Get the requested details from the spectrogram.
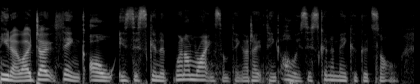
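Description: Here a woman speaks with ordinary pitch variation. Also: very clean recording, silent background. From Leicestershire, England. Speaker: singer-songwriter. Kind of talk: casual interview chat. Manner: fast talker, gets louder.

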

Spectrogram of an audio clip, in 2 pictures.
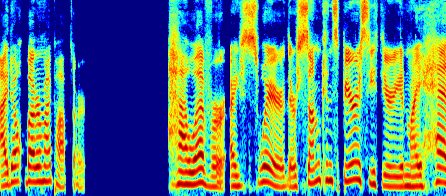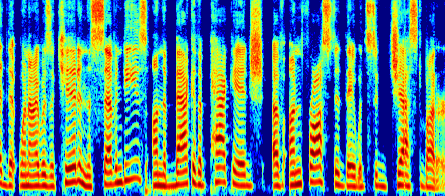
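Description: In an ordinary speaking voice, a woman talks at a moderate pace and medium pitch with ordinary pitch variation and a dry, close sound with no echo. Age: 50s. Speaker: rock musician. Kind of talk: casual chat. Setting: studio.

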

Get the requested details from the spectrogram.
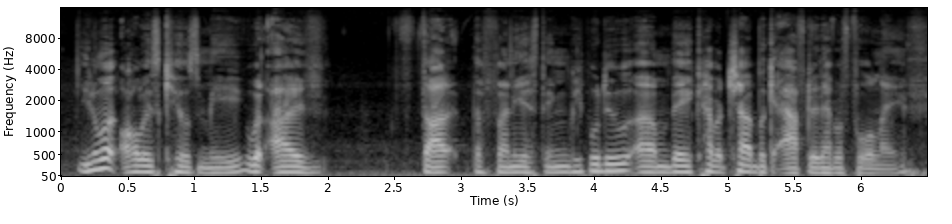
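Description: An ordinary speaking voice from a man at medium pitch comes at a moderate pace, with ordinary pitch variation and big swings in loudness. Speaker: podcast co-host and poet. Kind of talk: casual chat.

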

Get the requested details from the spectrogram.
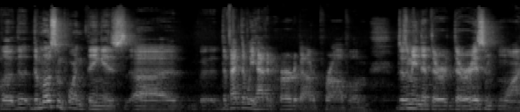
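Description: Against noticeable background noise, a man speaks at a moderate pace with hardly any pauses. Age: 30s. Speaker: employment attorney. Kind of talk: casual panel discussion.

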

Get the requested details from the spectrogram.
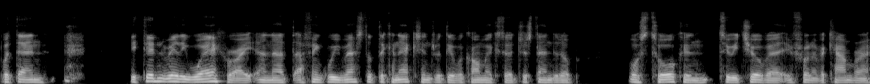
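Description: Speaking at a very fast pace, a man uses a fairly low pitch and fairly even intonation. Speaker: stand-up comedian. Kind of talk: casual interview chat. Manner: jokey, self-deprecating.

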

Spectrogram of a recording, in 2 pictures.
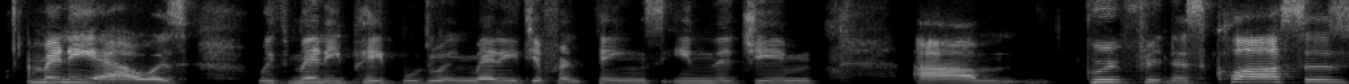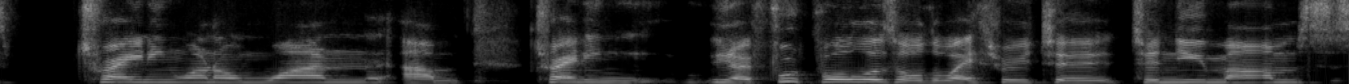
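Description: The pace is fairly slow. The background is quiet. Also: woman. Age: 40s. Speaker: fitness coach and podcast co-host. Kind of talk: casual chat.

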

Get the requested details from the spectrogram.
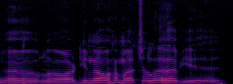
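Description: A man puts on a whiny character voice, high in pitch, speaking at a fairly slow pace. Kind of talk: pious prayer. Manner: whining.

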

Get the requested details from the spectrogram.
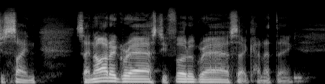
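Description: In a very clean recording with a silent background and a dry, close sound with no echo, a man speaks fairly quickly in a plain, everyday voice with ordinary pitch variation. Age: 50s. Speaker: touring bassist. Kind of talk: casual chat.

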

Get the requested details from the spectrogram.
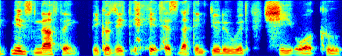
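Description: With a Japanese accent, a man speaks at a moderate pace, the sound dry and close with no echo over a quiet background. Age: 50s. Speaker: metal musician. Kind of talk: interview. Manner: halting.

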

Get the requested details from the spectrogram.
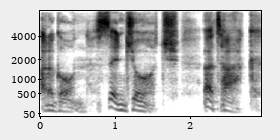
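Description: Using a put-on character voice, a man speaks at medium pitch with a raspy sound. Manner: cool, casual, whispered.

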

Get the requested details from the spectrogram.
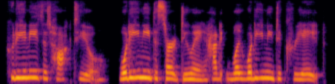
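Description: A woman with a plain, everyday voice talks at a fairly quick pace and a fairly high pitch, her intonation fairly even. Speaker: business coach and podcast host. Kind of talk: pep talk, coaching monologue. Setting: solo podcast recording. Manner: warm, encouraging, motivational; reflective, paced with pauses to let ideas sink in.

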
